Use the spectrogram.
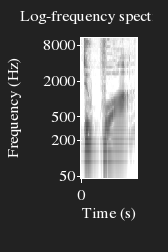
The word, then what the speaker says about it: Du Bois: him or Washington but how to actually pronounce his last name you know is it Dubois or is it Dubois right he said it's Du Bois um but the thing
